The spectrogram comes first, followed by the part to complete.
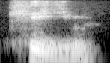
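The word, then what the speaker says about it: CIEM: do a thing which I'm going to call KEAM, mainly because if I pronounce the C with a softness, it becomes seam, and that leads to a different conversation altogether.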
